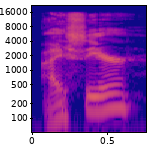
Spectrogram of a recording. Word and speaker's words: Aesir: Basically, what you do, we create a kingdom, and this is pronounced Aesir.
